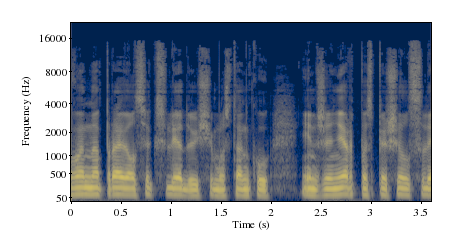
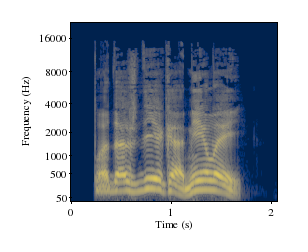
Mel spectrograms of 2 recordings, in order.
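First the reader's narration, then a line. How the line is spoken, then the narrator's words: Shouted. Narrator (Russian): прокричал Савва молодому рабочему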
